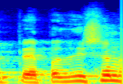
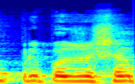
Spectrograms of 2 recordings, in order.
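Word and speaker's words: preposition: और उसमें अगर कोई प्रेपोजिशन हो, प्रेपोजिशन को दोस्तों प्रीपोजिशन बोलते हैं अपने देश में, प्रीपोजिशन, तो उसका जो करेक्ट प्रोनाउंसिएशन है वो प्रीपोजिशन नहीं है, वो है प्रेपोजिशन, तो इसलिए मैं प्रेपोजिशन बोल रहा हूँ।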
